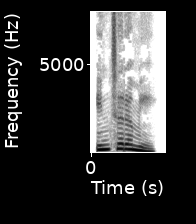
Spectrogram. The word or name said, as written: ಇಂಚರಮೀ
